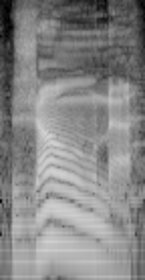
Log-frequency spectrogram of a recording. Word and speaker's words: Zoun: ourselves rainer bottom left we have joan which is how somebody told me he pronounces it but it's different from how tastosis pronounces it but i'm gonna go ahead and stick with zhaon all right all right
